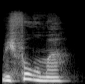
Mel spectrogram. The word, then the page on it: reformer: British English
